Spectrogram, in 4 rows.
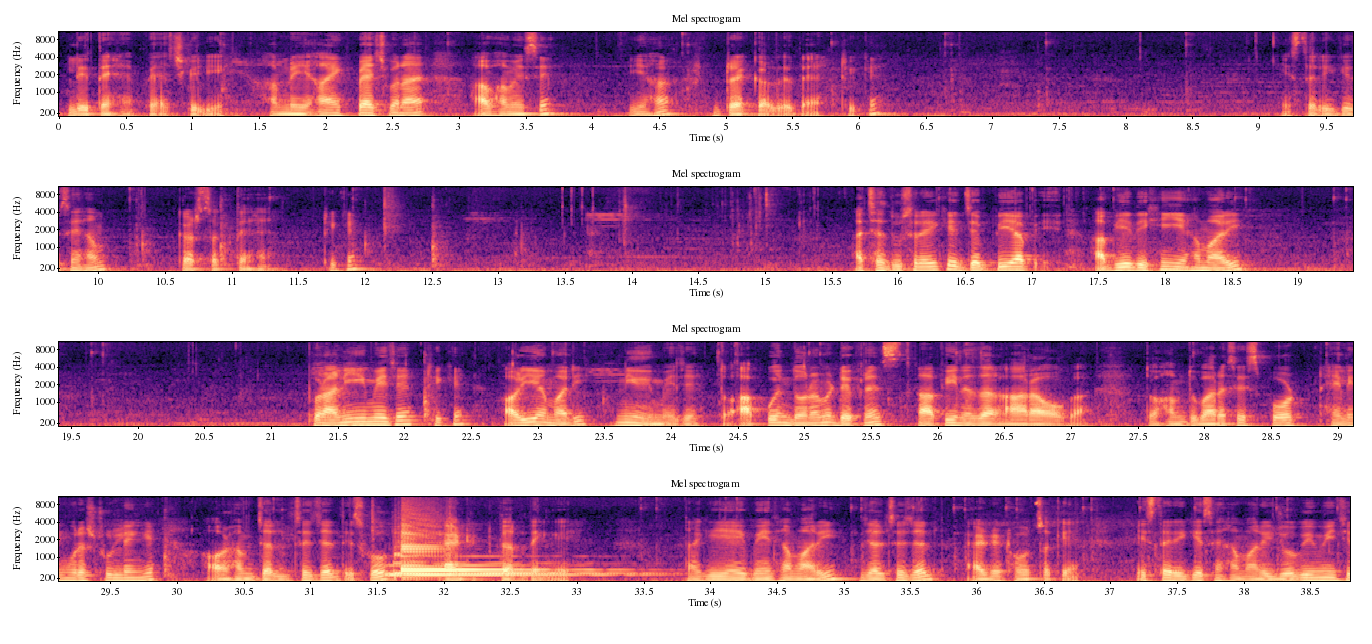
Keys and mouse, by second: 14.8 ctrl+d, 16.3 click, 23.1-30.7 drag, 31.5 `, 33.5 click.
